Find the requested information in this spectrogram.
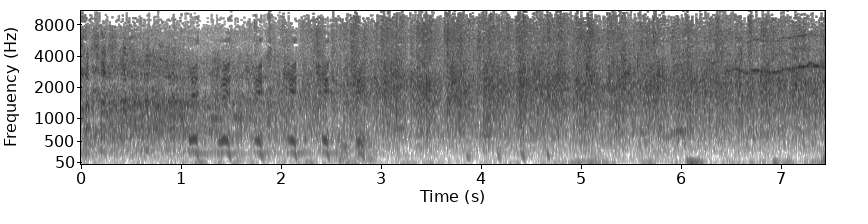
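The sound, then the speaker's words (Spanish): A crowd bursts into sustained applause, dense clapping that holds steady for several seconds, with a few scattered laughs and murmurs mixed in. “No entiendo por qué habéis aplaudido eso.”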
